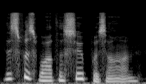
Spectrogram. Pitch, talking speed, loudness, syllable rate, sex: 185 Hz, 285 wpm, -18 LUFS, 5.9 syllables/s, female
